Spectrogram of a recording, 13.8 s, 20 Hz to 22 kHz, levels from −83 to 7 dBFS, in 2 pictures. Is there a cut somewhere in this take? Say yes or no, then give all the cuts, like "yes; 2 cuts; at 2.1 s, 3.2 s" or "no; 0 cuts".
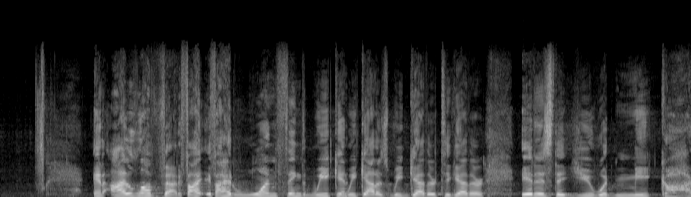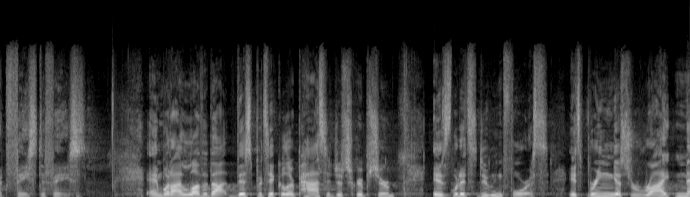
yes; 3 cuts; at 3.0 s, 3.5 s, 11.4 s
